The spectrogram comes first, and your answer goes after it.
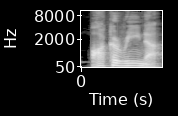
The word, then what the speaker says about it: ocarina: It's similar to Ocarina. Ocarina! Ocarina. The music of the ocarina leads. Leads to ellipses. Wait, the music of the ocarina. Ocarina. Ocarina. Exactly. 4 syllables. 1 word. 4 syllables.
